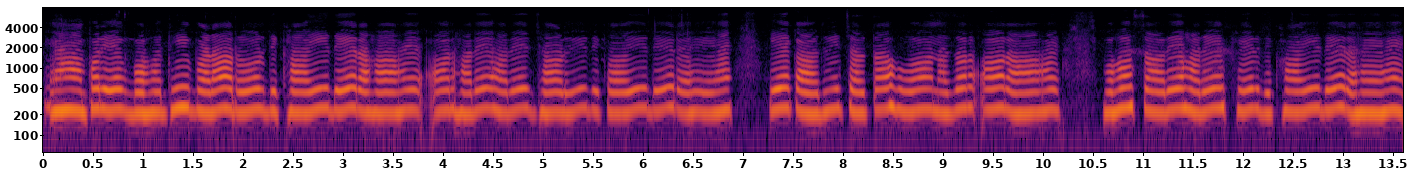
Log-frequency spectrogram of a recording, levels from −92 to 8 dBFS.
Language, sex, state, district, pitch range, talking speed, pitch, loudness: Hindi, female, Andhra Pradesh, Anantapur, 220-245 Hz, 155 wpm, 230 Hz, -30 LUFS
